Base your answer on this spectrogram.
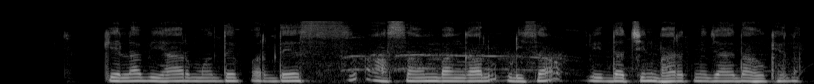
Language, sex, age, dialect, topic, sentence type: Bhojpuri, male, 18-24, Southern / Standard, agriculture, statement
